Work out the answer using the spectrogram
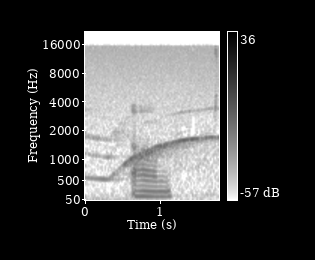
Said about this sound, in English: And here come the sirens. My goodness. We had a motorcycle and some sirens.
